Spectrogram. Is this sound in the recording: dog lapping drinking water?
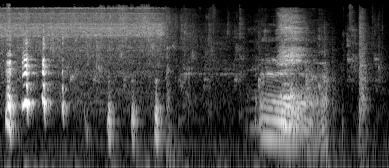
yes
